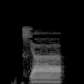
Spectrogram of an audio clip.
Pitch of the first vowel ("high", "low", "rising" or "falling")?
low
